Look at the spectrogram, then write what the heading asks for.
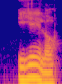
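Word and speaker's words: hielo: Spanish the word is a yellow notice that the H is always silent in Spanish it's not included in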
